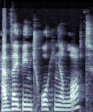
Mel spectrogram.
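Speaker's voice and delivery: pitch rises upward on the word lot. Reading a practice question in an intonation lesson: rising pitch on final lot. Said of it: "Again, I end higher".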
